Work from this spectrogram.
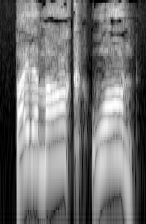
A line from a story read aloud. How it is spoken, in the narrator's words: yelled the leadsman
